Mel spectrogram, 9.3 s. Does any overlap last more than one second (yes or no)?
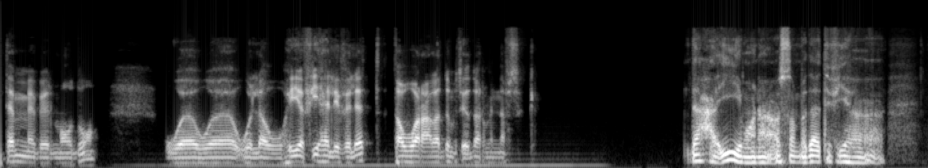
no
